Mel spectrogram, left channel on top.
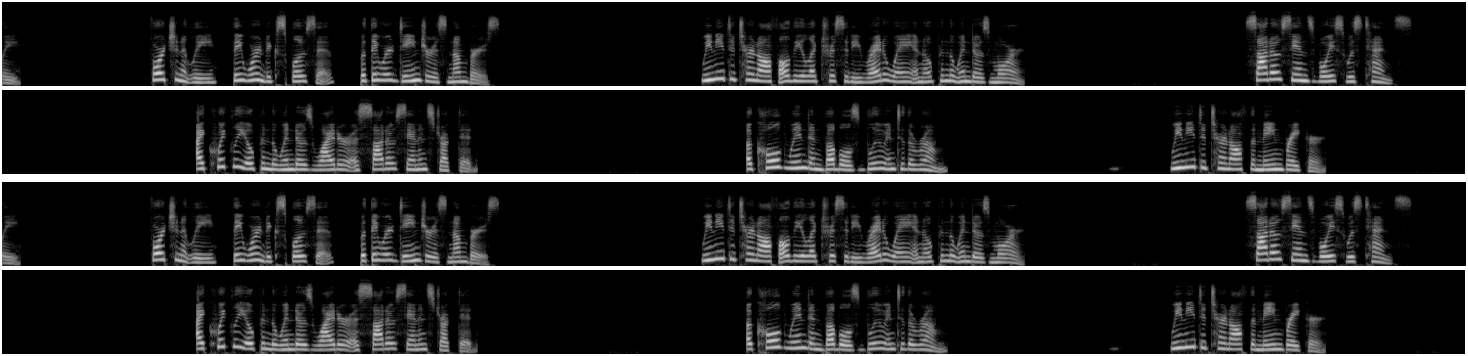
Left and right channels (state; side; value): normal; both; correlation 0.86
